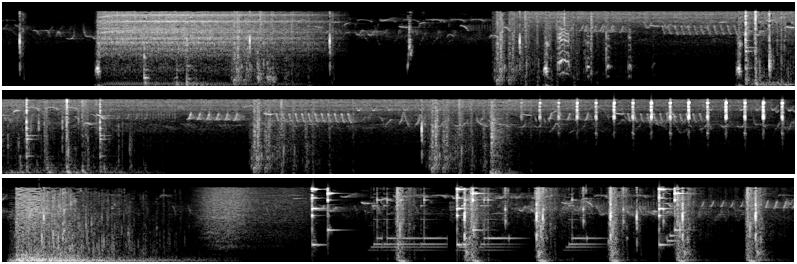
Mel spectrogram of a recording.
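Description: Hammers knock on wood at a building site.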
